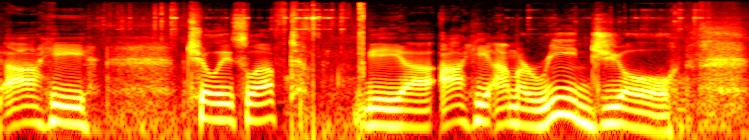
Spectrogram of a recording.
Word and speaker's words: amarillo: chilies left the Ahi Amarillo they pronounce the Double L with a J in the Amazon jungle region we also have some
